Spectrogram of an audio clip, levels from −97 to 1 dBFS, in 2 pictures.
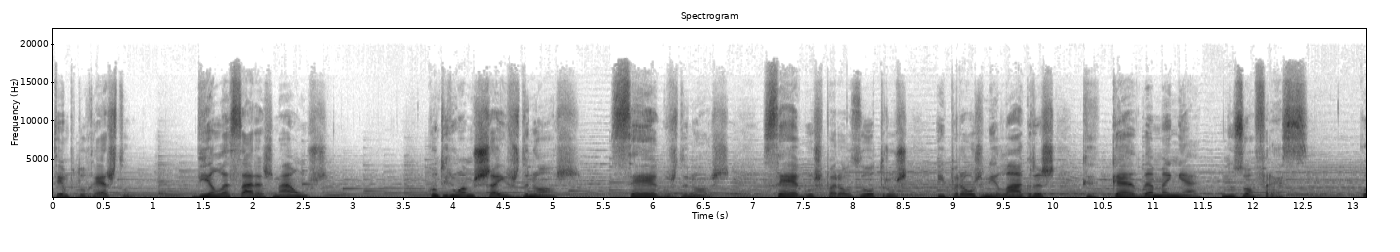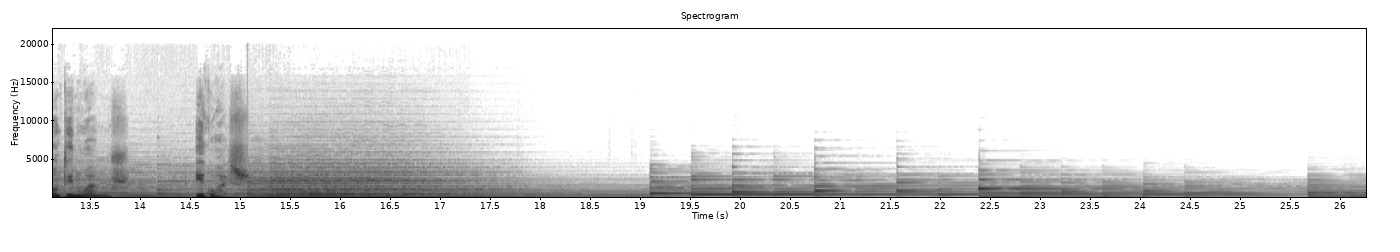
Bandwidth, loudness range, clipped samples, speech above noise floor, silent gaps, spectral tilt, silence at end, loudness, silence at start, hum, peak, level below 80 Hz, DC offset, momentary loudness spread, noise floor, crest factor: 17.5 kHz; 15 LU; under 0.1%; 30 dB; none; -4.5 dB/octave; 0 s; -19 LUFS; 0 s; none; 0 dBFS; -36 dBFS; under 0.1%; 21 LU; -47 dBFS; 20 dB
